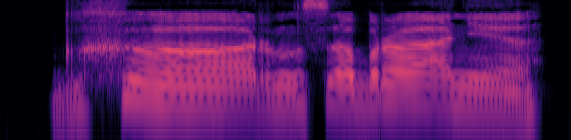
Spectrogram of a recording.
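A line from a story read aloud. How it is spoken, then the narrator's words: Groaning. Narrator (Russian): простонал водник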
